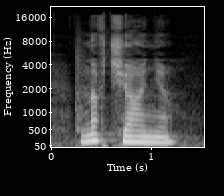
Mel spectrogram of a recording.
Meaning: 1. teaching, instruction 2. studying, learning 3. apprenticeship
- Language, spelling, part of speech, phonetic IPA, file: Ukrainian, навчання, noun, [nɐu̯ˈt͡ʃanʲːɐ], Uk-навчання.ogg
